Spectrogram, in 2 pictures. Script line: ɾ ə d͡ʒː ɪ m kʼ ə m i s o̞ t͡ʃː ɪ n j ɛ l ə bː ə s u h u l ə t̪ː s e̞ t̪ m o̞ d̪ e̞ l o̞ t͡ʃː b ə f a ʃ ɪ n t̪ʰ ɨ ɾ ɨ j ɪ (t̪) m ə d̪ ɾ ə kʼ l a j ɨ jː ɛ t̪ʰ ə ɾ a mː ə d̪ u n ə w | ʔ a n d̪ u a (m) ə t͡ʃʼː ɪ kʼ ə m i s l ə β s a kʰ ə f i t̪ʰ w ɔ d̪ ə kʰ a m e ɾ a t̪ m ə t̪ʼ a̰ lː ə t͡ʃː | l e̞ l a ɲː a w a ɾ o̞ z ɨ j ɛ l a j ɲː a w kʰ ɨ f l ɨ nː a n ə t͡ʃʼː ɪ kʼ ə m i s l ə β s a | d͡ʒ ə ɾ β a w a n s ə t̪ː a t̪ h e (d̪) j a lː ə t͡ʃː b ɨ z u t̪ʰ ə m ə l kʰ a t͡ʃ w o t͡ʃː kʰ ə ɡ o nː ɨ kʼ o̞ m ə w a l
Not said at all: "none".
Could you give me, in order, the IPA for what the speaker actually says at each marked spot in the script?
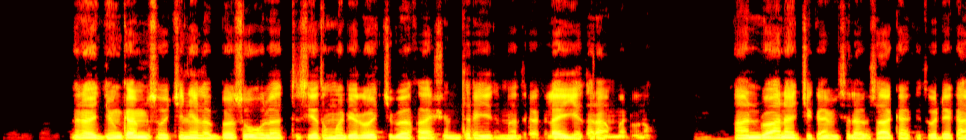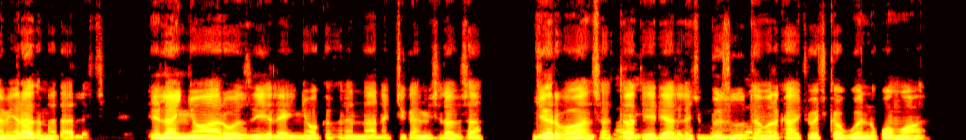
t̪, n, d̪

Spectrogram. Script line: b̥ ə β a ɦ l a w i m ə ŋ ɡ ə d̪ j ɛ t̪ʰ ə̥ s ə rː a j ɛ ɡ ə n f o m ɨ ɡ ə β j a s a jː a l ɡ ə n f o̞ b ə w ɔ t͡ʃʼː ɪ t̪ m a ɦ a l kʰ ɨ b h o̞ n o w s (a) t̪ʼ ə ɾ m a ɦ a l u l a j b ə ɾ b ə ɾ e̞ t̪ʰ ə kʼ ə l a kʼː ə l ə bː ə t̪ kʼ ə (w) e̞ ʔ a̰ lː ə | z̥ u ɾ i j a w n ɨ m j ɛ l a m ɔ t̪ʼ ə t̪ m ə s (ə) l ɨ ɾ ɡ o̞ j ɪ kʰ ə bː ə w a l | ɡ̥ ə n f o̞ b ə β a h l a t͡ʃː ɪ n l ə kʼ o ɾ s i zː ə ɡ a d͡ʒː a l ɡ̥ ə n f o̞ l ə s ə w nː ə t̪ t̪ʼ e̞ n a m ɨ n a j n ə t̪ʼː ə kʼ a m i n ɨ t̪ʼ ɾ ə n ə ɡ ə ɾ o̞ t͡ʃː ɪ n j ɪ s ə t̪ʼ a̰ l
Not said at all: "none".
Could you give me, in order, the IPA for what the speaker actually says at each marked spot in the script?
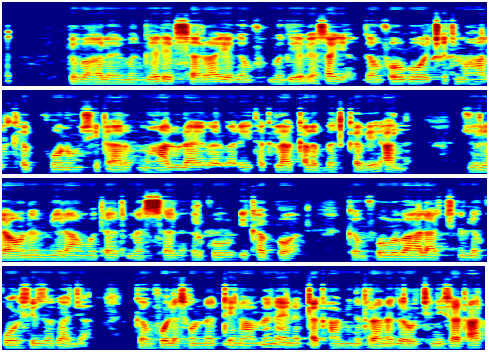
i, β, ə

